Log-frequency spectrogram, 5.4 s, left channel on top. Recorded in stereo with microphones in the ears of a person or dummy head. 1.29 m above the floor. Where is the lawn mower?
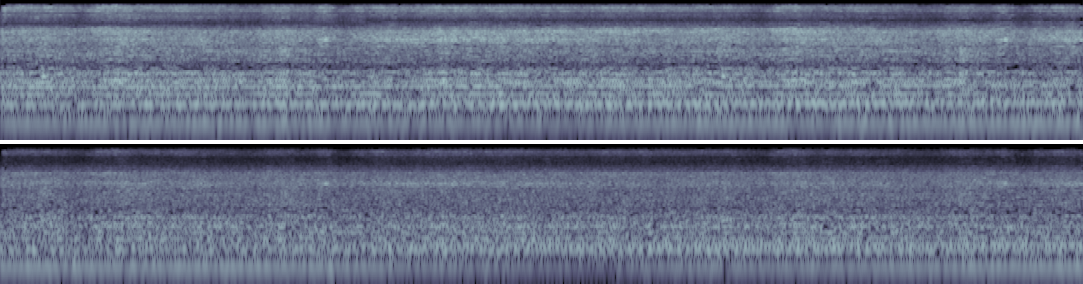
25° left (ahead or behind).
